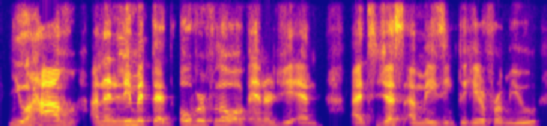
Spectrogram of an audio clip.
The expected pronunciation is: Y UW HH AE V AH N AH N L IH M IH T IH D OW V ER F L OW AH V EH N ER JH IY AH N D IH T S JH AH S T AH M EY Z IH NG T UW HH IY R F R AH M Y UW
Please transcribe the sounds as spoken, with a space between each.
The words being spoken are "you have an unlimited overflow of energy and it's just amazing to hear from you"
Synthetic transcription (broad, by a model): Y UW HH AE V AH N AH N L IH M IH T IH D OW V ER F L OW AH V EH N ER JH IY AH N D IH T S JH AH S T AH M EY Z IH NG T UW HH IY R F R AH M Y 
